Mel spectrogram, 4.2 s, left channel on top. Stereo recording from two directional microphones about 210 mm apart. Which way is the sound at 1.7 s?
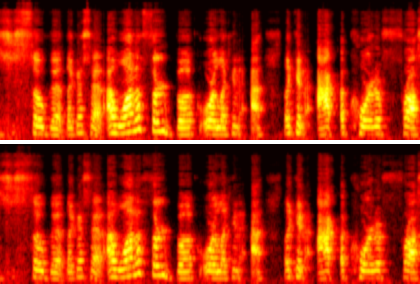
10° left (ahead or behind).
